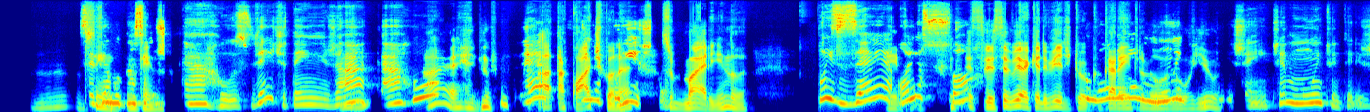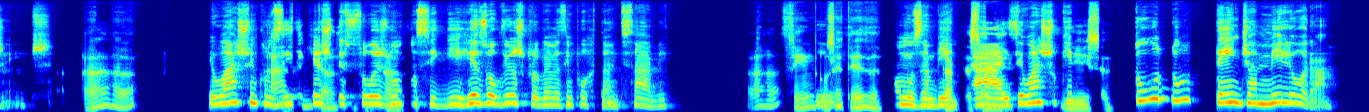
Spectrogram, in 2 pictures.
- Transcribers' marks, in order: tapping; distorted speech; chuckle; laugh
- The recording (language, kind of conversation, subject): Portuguese, unstructured, O que mais te anima em relação ao futuro?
